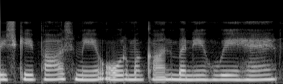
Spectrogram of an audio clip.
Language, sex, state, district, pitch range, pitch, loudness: Hindi, female, Uttar Pradesh, Shamli, 215-225 Hz, 220 Hz, -16 LUFS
